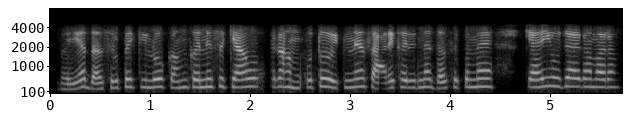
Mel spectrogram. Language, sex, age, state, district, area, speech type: Hindi, female, 30-45, Madhya Pradesh, Betul, urban, conversation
